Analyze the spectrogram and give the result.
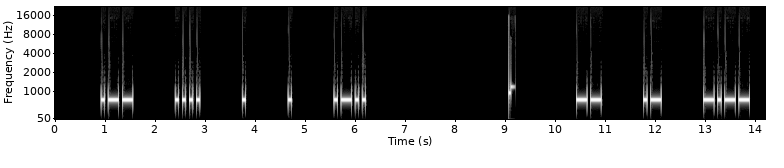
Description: Morse code, heard as a keyed tone, about 17 wpm, spaced as for 8 wpm, 700 Hz. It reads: WHEEL MAY
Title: 4x Character Spacing - Top 500 Words - 17wpm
